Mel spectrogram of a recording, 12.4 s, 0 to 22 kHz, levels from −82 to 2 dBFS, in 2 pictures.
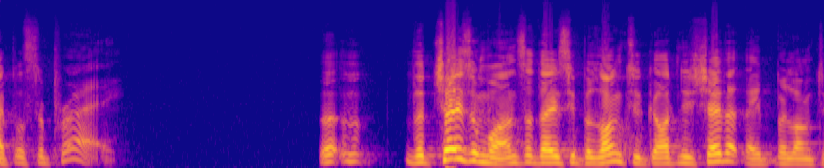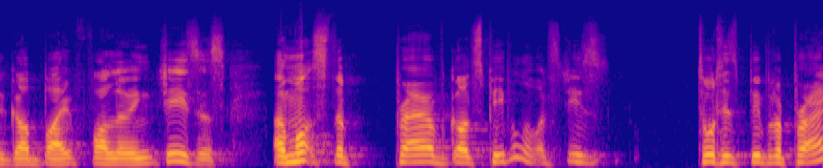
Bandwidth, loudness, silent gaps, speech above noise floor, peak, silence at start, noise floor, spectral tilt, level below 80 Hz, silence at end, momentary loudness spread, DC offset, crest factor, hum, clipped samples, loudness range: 13.5 kHz; -16 LUFS; none; 48 dB; 0 dBFS; 0 s; -64 dBFS; -6 dB/octave; -60 dBFS; 0 s; 15 LU; under 0.1%; 16 dB; none; 0.1%; 8 LU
